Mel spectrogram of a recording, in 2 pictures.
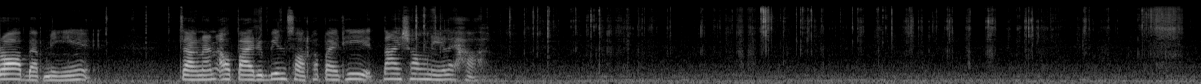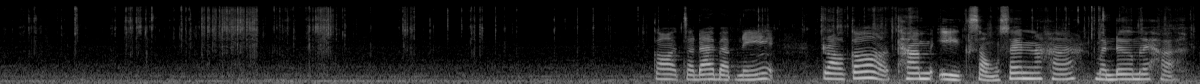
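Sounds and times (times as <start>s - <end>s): low steady hum: 0.0s - 24.0s
plastic ribbon crinkling: 3.9s - 24.0s.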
